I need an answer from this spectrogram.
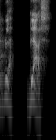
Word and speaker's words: Blaise: Blas Pascal, pero se escribe Blaise. Se le pronuncia Blas. Blas, ¿no?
